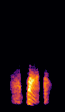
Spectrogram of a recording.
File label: Voices Interrogate Male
